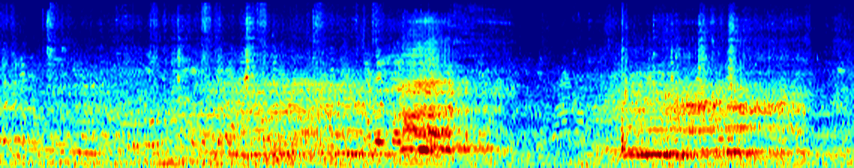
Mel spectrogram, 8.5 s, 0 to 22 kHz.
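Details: Sahiwal bull calves at Ambari market, Dinajpur, Bangladesh, 1 September 2025; overlapping lowing calls rise and fall over several seconds, mixed with crowd voices and market bustle.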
